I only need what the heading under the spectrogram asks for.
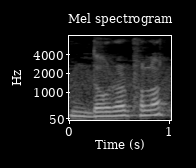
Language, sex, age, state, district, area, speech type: Assamese, male, 18-30, Assam, Majuli, urban, spontaneous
